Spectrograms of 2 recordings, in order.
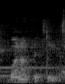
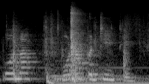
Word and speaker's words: buon appetito: Buon appetito. Oh, buon appetiti.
